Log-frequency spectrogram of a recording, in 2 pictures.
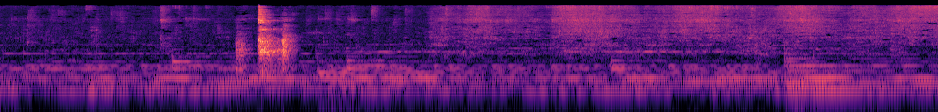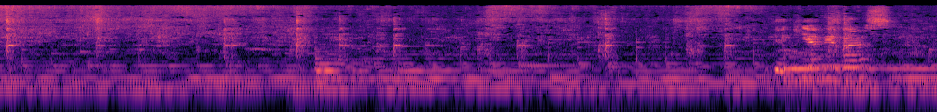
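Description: Background music over a spatula stirring a thick chicken curry in a nonstick wok, with repeated scrapes and taps against the pan. A single sharp knock comes about two and a half seconds in.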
